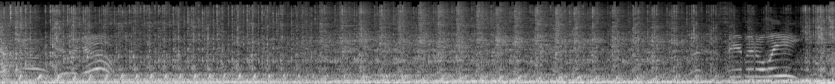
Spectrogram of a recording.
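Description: A car engine, an El Camino during a burnout attempt, runs loud and close with a sustained rumble and brief revving swells, while people talk over it throughout.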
